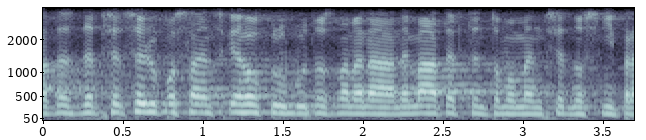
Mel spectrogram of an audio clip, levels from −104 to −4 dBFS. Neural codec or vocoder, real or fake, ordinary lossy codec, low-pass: none; real; Opus, 64 kbps; 3.6 kHz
